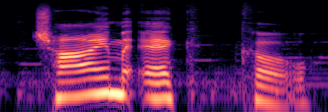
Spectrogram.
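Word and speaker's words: Chimecho: Chimeo.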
